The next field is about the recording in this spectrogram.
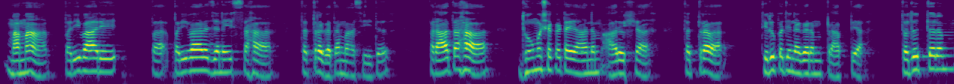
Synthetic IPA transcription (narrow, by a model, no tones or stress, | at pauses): mɐmapɐɾiʋaːɾi | pɐɾiʋaːɾɐd͡ʒɐnɐjsɐɦɐ | t̪ɐt̪ɾɐɡɐt̪ɐmaːsiːt̪ | pɾaːt̪ɐɦɐ | d̪ʱuːmɐʃɐkɐʈɐjaːnɐma̰ːɾohjɐ | t̪ɐt̪ɾɐ | t̪iɾupɐt̪inɐɡɐɾɐmpɾaːpjɐ | t̪ɐd̪ut̪ːɐɾɐm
